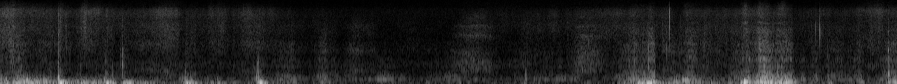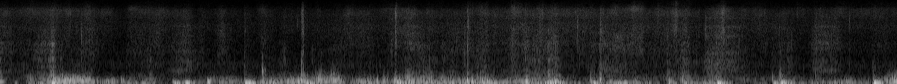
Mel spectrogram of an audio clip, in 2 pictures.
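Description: Climbing boots scrape and knock on rock.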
